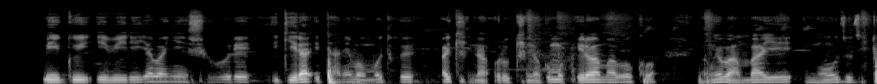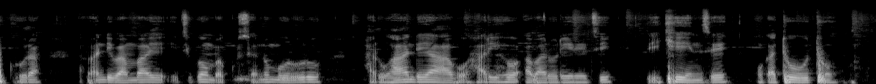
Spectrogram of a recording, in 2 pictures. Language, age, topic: Rundi, 18-24, education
